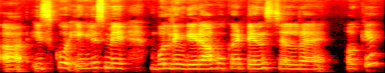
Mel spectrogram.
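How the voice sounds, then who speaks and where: A woman's voice: a little high, fairly even intonation, moderate pace. A woman teaching a grammar lesson, explaining patiently, spelling words out letter by letter and checking with "okay?" after each point. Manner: explains patiently, keeps asking "ठीक है?".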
